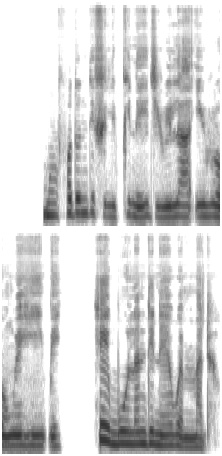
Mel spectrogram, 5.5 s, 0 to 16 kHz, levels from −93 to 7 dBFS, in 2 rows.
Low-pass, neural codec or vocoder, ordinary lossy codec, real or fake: 14.4 kHz; none; none; real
